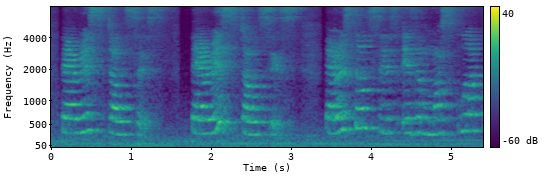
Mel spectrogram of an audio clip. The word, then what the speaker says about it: peristalsis: So your food moves through the GI tract by a process called peristalsis. So if you don't remember the pronunciation, you can remember like this. Peris, okay, peris, then tal, then cis. Peristalsis. So food moves through the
